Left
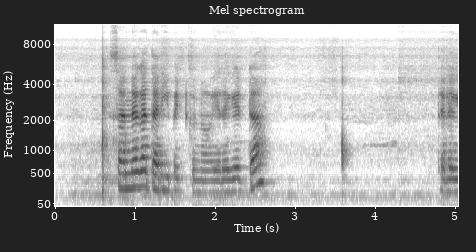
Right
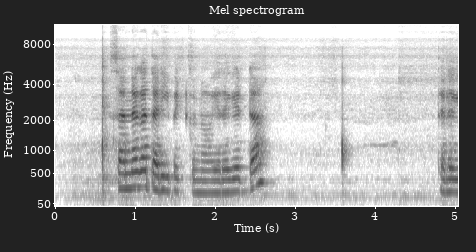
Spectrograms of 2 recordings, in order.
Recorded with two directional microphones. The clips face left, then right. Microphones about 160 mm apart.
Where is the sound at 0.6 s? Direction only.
30° right (ahead or behind).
